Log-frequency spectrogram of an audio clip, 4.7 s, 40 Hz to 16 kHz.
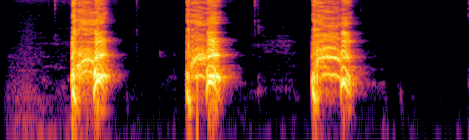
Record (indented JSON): {
  "three_cough_length": "4.7 s",
  "three_cough_amplitude": 32768,
  "three_cough_signal_mean_std_ratio": 0.37,
  "survey_phase": "beta (2021-08-13 to 2022-03-07)",
  "age": "45-64",
  "gender": "Male",
  "wearing_mask": "No",
  "symptom_none": true,
  "symptom_onset": "7 days",
  "smoker_status": "Never smoked",
  "respiratory_condition_asthma": false,
  "respiratory_condition_other": false,
  "recruitment_source": "REACT",
  "submission_delay": "2 days",
  "covid_test_result": "Negative",
  "covid_test_method": "RT-qPCR",
  "influenza_a_test_result": "Negative",
  "influenza_b_test_result": "Negative"
}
